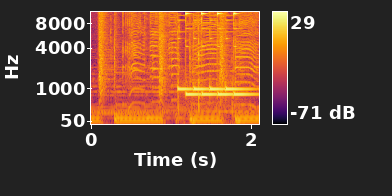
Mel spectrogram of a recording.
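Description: Background music with a steady beat. About halfway through, a two-note ding-dong chime comes in with two held high tones that pulse a few times.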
